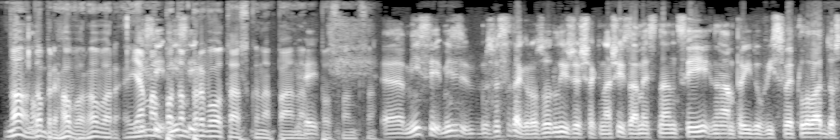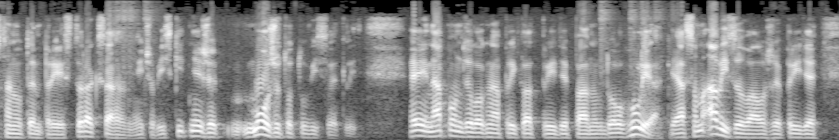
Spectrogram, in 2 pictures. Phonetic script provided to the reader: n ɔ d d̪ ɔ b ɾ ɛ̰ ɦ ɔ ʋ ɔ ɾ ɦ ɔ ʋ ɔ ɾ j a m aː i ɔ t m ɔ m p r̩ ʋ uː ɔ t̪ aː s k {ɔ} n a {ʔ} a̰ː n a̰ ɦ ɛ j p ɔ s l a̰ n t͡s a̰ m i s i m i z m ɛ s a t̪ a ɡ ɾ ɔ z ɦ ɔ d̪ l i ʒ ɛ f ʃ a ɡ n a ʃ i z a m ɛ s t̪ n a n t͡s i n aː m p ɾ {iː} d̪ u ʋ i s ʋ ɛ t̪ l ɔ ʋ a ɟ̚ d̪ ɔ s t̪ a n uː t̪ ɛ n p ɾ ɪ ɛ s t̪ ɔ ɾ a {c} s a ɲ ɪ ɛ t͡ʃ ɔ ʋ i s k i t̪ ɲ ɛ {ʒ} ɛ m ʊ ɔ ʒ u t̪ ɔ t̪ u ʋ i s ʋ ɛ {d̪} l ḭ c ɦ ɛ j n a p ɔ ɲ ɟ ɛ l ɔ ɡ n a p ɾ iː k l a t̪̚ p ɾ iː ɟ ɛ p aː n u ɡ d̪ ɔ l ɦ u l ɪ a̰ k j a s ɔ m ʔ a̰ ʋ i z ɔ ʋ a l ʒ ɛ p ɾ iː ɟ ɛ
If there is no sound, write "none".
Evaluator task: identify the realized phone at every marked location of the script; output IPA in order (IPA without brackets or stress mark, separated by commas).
u, p, iː, k, ʒ, t̪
